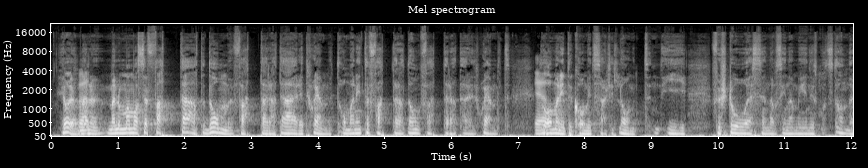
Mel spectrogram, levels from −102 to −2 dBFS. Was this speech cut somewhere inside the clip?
no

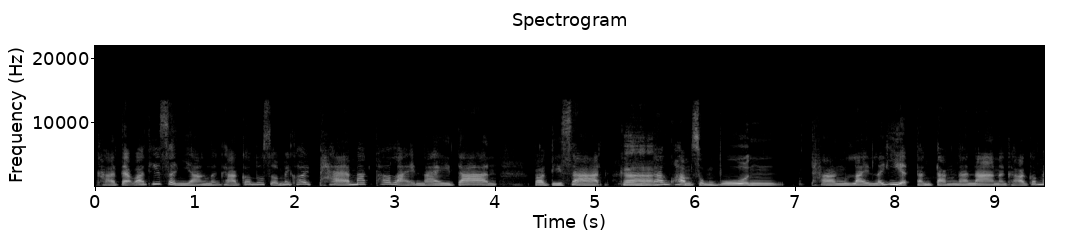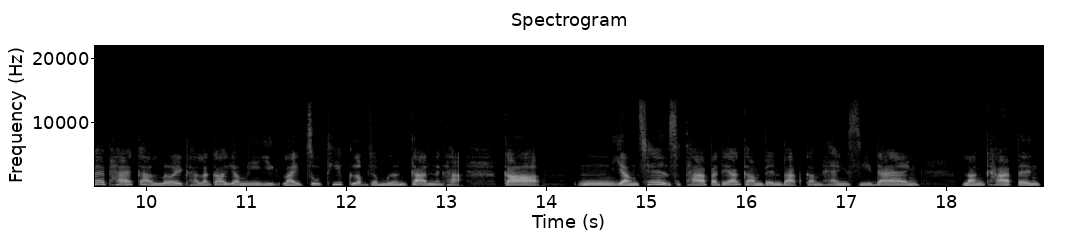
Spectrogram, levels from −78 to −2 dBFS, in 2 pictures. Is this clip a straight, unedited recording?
yes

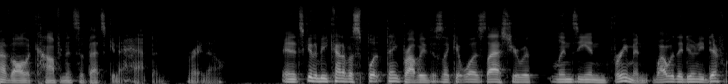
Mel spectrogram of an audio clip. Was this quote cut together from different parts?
no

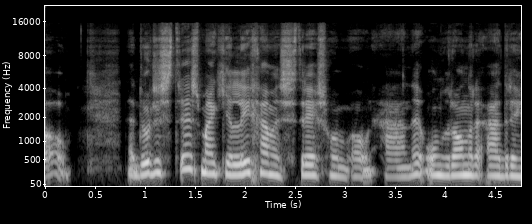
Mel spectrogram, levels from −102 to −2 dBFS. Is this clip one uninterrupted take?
yes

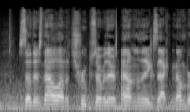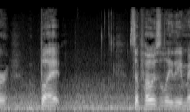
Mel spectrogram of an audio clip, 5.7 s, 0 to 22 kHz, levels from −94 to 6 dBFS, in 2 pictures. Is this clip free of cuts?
no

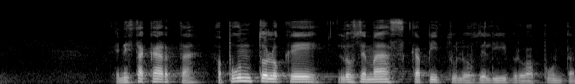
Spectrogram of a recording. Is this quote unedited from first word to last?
no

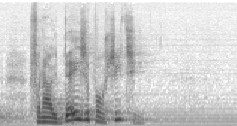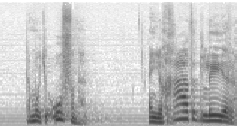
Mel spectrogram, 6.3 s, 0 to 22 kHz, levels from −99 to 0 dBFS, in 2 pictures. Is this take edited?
no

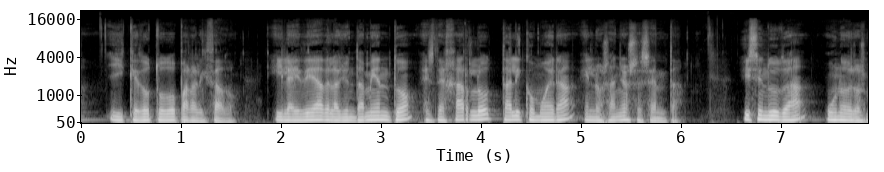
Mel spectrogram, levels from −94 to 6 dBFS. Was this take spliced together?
yes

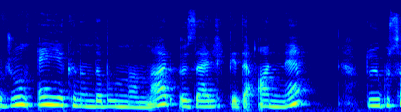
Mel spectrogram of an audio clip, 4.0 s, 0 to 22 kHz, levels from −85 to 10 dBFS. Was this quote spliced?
no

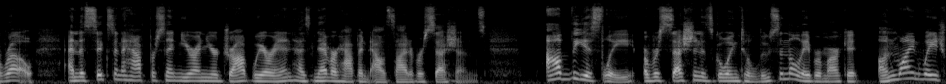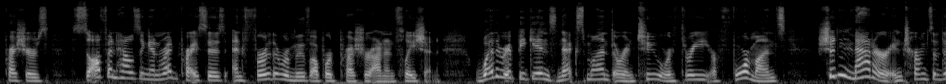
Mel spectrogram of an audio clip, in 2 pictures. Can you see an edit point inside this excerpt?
no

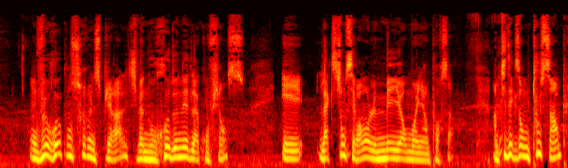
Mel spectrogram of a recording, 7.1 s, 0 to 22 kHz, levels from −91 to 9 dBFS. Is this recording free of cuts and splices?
yes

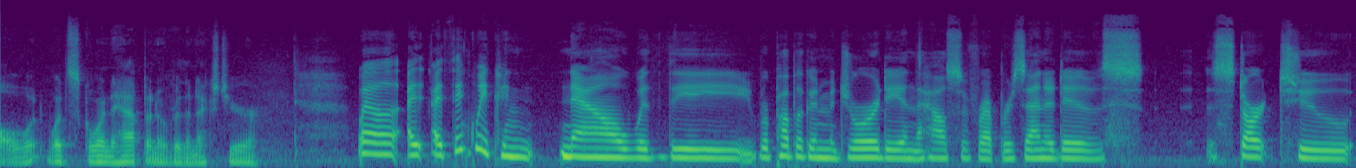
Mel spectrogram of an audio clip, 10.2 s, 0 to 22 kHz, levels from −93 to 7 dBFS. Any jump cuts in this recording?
no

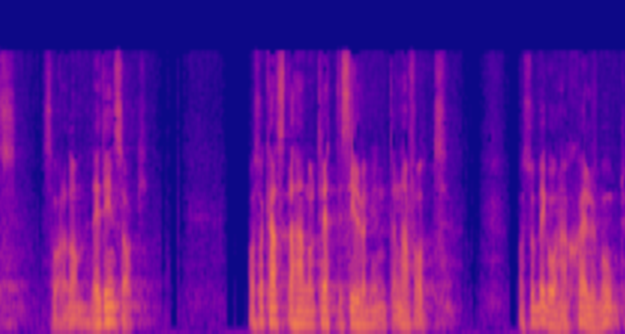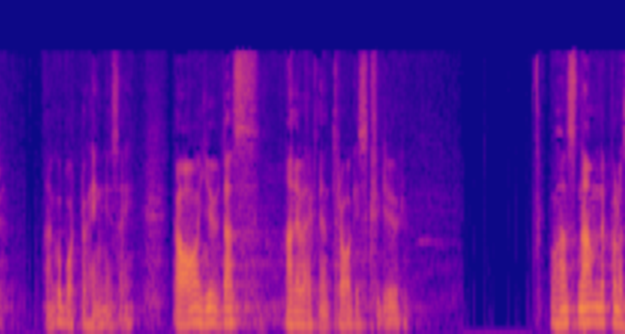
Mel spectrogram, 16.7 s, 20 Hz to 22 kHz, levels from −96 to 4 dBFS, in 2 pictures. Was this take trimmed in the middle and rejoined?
no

